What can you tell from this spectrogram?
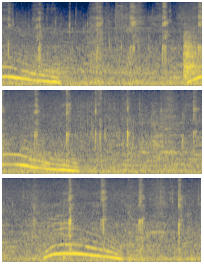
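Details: Cats fighting: quieter arched moaning yowls, each rising then falling away over about a second and a half, three separate cries amid faint background noise and clicks.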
